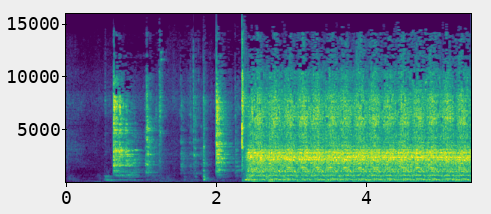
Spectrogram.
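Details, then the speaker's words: $200 old forklift engine, timing thought retarded, distributor loosened to advance it: clanking, cranks and catches into loud steady slightly lumpy idle; rough running, cause unconfirmed. "So we'll start this thing up, loosen the bolt down here on the distributor, and this whole distributor should be freed up, and I can change it a little bit until we hear it smooth out idling."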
